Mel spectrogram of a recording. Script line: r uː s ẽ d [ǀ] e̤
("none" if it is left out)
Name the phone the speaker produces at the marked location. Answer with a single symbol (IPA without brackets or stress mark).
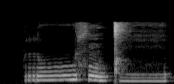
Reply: ǀ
